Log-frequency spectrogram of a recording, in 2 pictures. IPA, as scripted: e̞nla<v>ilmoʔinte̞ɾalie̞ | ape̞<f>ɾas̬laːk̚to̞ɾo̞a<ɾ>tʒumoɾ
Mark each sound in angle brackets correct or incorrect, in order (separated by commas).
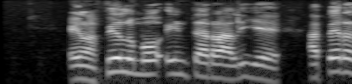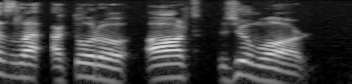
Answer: incorrect, incorrect, correct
